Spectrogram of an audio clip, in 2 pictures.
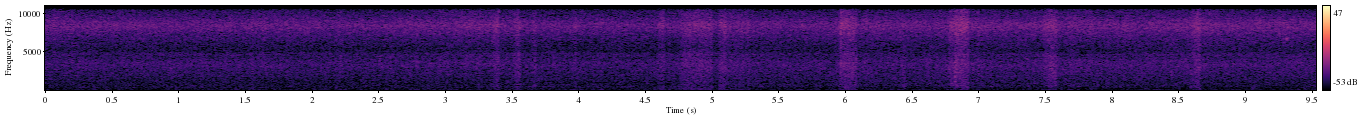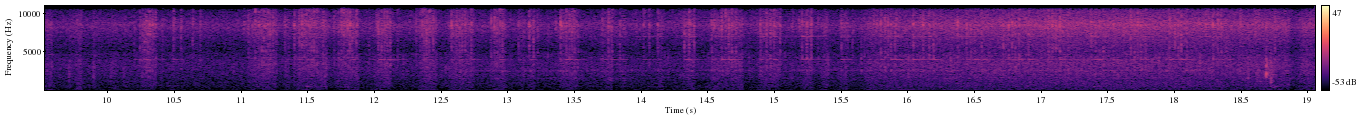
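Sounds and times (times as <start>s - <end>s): faint high hiss: 0.0s - 19.0s
fishing reel clicking and whirring: 9.8s - 19.0s.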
